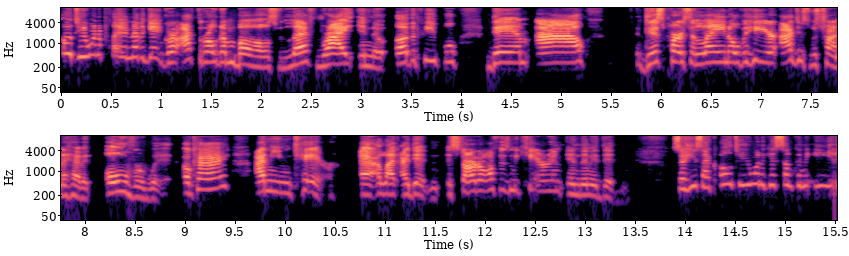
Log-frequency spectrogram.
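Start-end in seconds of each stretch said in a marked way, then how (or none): 0.1-1.1 high, fast, chirpy date voice; eager date. Retold or imitated. Imitating her date asking for another game, high and fast. 14.4-15.5 high, fast, chirpy date voice; eager date. Retold or imitated. Imitating her date asking for another game, high and fast.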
